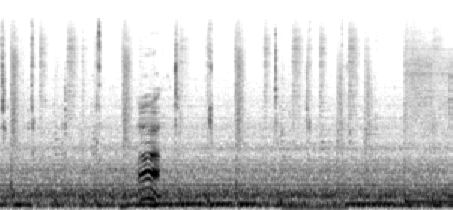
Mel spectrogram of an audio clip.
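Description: Close mouth sounds of someone chewing a soft pretzel: short wet clicks and smacks, over background music with a steady low beat.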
